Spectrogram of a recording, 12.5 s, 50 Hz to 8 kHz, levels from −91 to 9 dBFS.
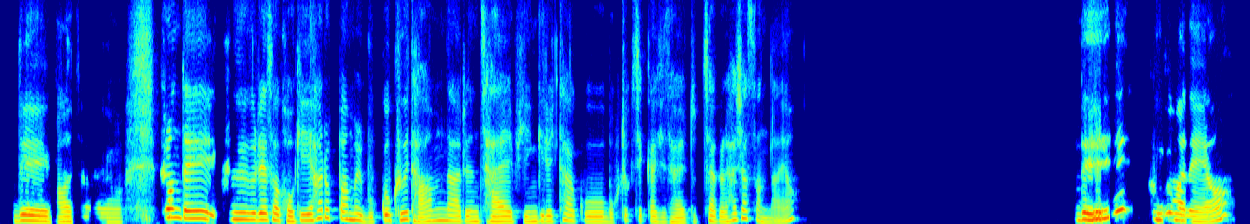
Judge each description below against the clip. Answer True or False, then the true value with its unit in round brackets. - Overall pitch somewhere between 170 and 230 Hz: True (190 Hz)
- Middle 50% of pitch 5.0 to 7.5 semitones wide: True (5.3 semitones)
